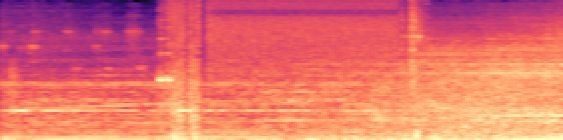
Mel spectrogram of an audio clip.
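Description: Logo sting of music and sound effects: a sharp hit with a whoosh about a second in, then a rising swell that builds toward the end.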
